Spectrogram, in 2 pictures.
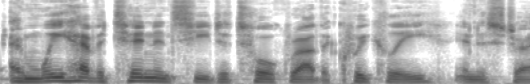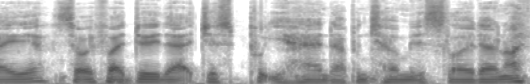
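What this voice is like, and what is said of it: Natural Australian accent. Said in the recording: “you do that Australian accent pretty well ... my natural accent”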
